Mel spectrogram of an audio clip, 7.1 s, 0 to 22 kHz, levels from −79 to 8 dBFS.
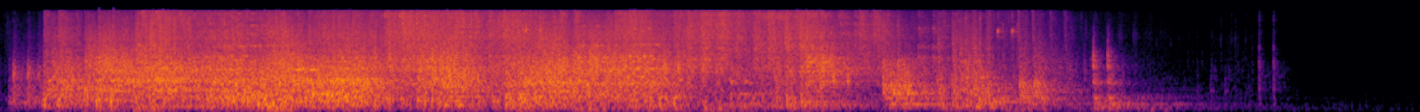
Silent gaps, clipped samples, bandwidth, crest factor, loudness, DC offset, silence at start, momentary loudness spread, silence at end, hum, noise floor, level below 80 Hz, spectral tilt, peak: none; under 0.1%; 16.5 kHz; 16 dB; -13 LUFS; under 0.1%; 0.05 s; 13 LU; 1.45 s; none; -71 dBFS; -46 dBFS; -1 dB/octave; 0 dBFS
